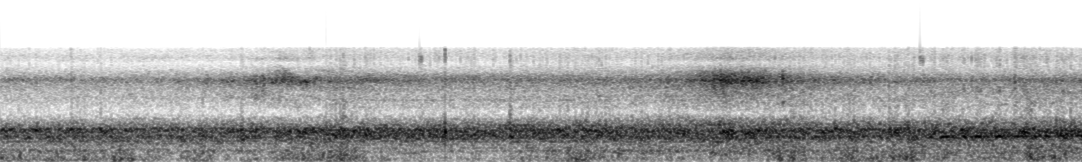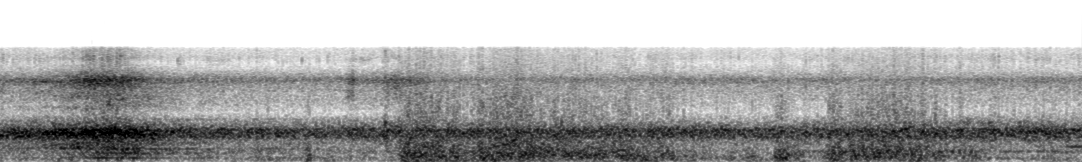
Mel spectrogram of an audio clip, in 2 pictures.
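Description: Steady rushing noise of wind and tyres on asphalt, heard from a camera mounted on a bicycle riding in a pack of cyclists, swelling louder for a moment about twelve seconds in.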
